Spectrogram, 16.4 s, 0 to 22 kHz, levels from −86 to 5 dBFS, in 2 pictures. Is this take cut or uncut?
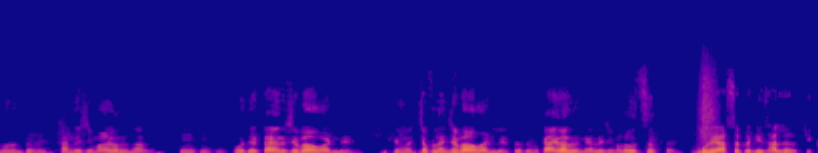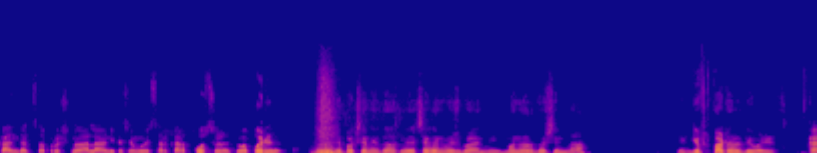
cut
